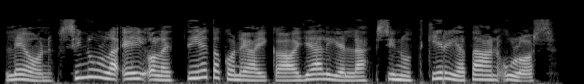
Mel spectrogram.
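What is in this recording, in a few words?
speech sample, Finnish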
